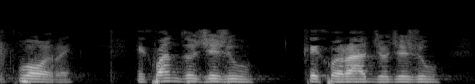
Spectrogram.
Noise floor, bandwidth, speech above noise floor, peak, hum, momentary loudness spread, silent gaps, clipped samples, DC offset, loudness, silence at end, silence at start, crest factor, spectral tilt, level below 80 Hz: -59 dBFS; 5.4 kHz; 35 dB; -4 dBFS; none; 16 LU; none; under 0.1%; under 0.1%; -25 LUFS; 0.35 s; 0 s; 22 dB; -11 dB/octave; -50 dBFS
